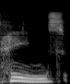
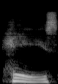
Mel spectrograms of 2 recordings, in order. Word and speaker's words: Haynes: And also it's Haynes with an N, not Hayes, as in the guy behind me here.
